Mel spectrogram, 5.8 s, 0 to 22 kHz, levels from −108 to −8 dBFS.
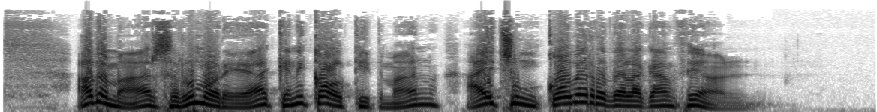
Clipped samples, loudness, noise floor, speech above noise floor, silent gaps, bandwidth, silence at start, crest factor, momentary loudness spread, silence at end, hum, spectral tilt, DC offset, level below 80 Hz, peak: under 0.1%; -11 LUFS; -66 dBFS; 56 dB; none; 16 kHz; 0.05 s; 12 dB; 7 LU; 0.9 s; none; -5.5 dB/octave; under 0.1%; -38 dBFS; 0 dBFS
